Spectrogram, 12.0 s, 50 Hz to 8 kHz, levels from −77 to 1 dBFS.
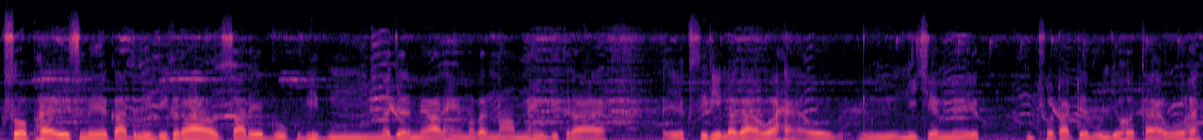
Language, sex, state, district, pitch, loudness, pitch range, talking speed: Hindi, male, Bihar, Saharsa, 135 Hz, -29 LUFS, 130-140 Hz, 195 wpm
